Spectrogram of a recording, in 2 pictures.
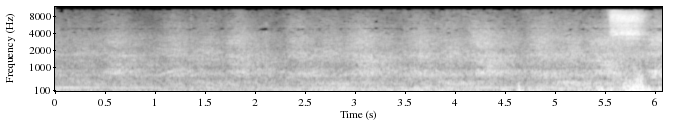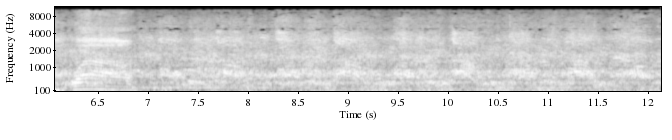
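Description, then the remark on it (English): A large protest crowd roars and shouts a chant together in a steady, dense wash of voices. A brief, sharp burst of noise cuts through midway, and a single voice exclaims over the din. “I know that they were shouting earlier. It's been the chant, lest we forget.”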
